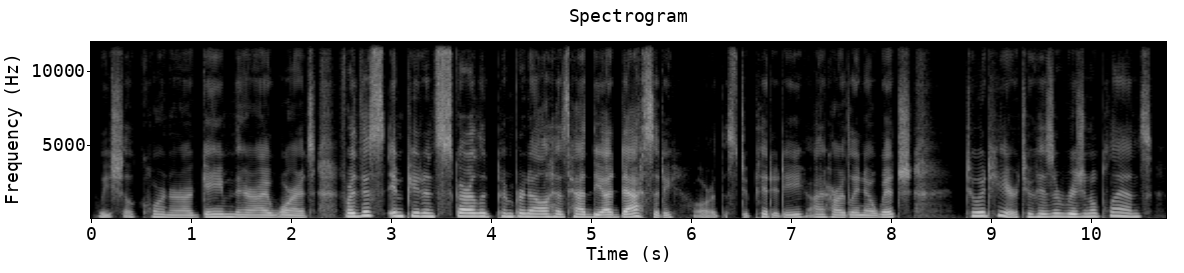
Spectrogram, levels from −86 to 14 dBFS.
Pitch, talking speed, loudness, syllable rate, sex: 190 Hz, 155 wpm, -19 LUFS, 5.3 syllables/s, female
